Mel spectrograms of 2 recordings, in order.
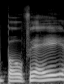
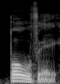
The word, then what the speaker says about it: Bove: oh yes and I wanted to say bovet at first but that's the French pronunciation it's pretty close and so you earned it you're Italian I am Italian so it's bovey correct and tell me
